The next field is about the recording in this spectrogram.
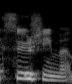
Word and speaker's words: Tsushima: Am I saying that right? – Yeah. Mm-hmm. It's like Tsushima.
